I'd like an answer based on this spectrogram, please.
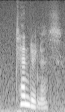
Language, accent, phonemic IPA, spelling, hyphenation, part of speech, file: English, US, /ˈtɛn.dɚ.nɪs/, tenderness, ten‧der‧ness, noun, En-us-tenderness.ogg
- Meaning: 1. Quality, state or condition of being tender 2. A tendency to express warm, compassionate feelings 3. A concern for the feelings or welfare of others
